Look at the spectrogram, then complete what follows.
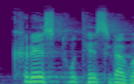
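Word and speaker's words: χρηστότης: 친절 또는 자비로 번역된 이 단어의 원어는 크레스토테스라고 합니다. 예수님을 뜻하는 크리스토스와 발음이 흡사하지요.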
